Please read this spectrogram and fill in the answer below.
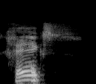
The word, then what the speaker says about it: Hex: Es Hex. Bueno, en, inglés Hex, eh, si lo quieres decir en español, pues ex y ya está.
